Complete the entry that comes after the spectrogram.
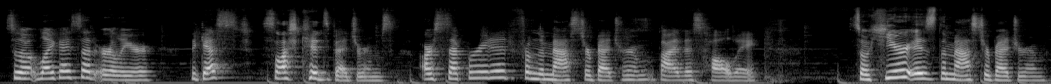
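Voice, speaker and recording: A woman in her thirties with a fairly high voice guides viewers through a show home as she walks from room to room. Her delivery is upbeat and presenter-like. Soft music plays faintly behind her. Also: expressive, a little slow. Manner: upbeat presenter, describing rooms while walking through. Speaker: house tour host. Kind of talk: friendly real estate walkthrough. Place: empty furnished show home indoors. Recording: faint background music under voice.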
